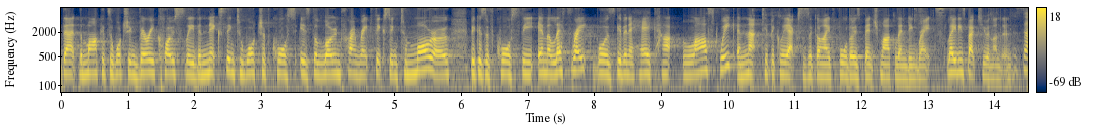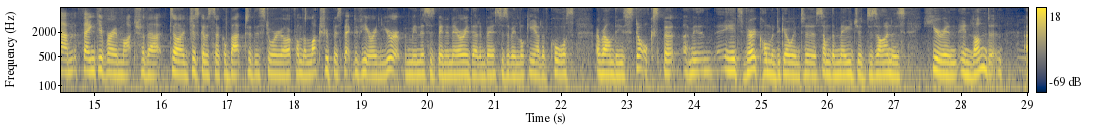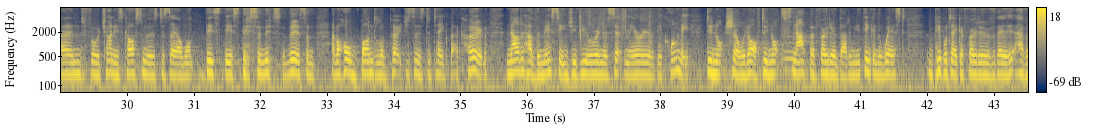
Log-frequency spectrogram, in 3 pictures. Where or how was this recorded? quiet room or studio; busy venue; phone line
busy venue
